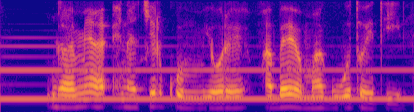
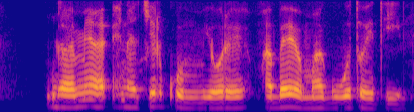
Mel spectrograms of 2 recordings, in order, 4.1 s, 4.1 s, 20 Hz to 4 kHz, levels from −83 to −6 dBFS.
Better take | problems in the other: second | background sound (Wind instrument, woodwind instrument); 10 dB below the speech

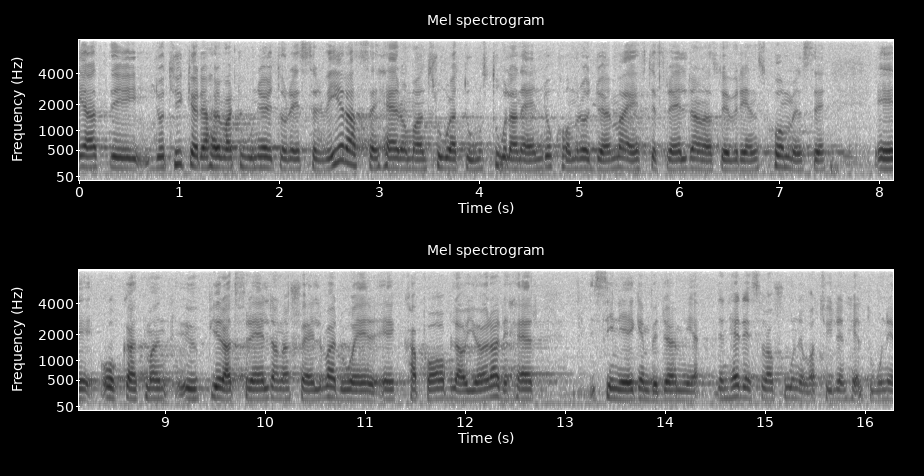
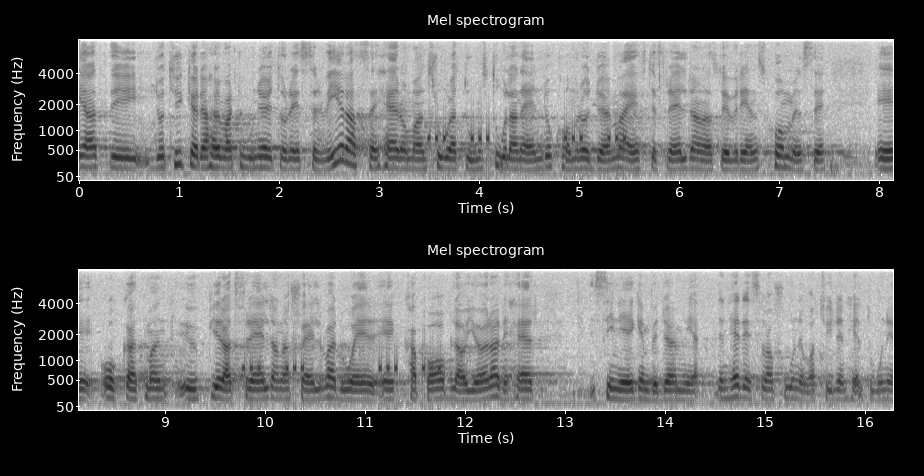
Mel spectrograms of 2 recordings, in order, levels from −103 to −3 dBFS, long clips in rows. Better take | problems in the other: first | background sound (Telephone); 10 dB below the speech

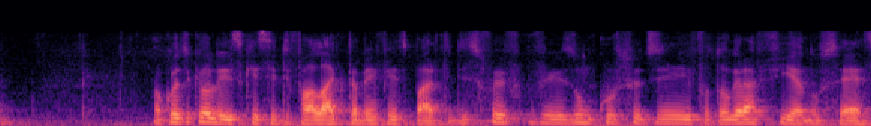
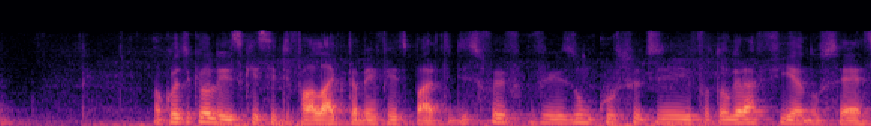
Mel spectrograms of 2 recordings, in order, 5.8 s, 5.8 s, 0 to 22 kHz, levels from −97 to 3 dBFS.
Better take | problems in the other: first | background sound (Animal); 17 dB below the speech

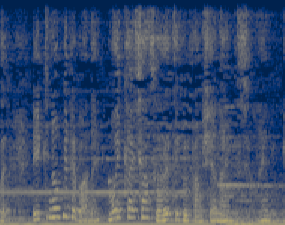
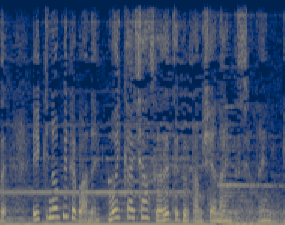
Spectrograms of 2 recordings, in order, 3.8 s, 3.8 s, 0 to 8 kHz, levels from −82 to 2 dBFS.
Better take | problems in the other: second | room echo; dies away in 1.9 s

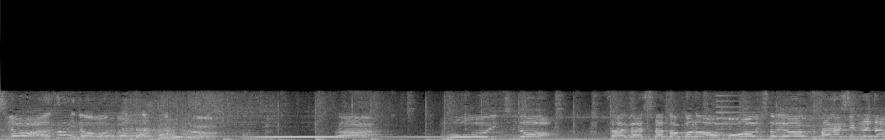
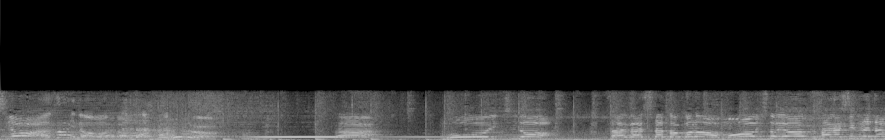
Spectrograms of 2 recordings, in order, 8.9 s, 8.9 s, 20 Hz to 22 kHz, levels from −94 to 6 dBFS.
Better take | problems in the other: second | background sound (Guitar); 15 dB below the speech

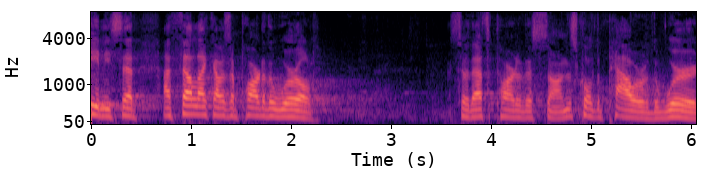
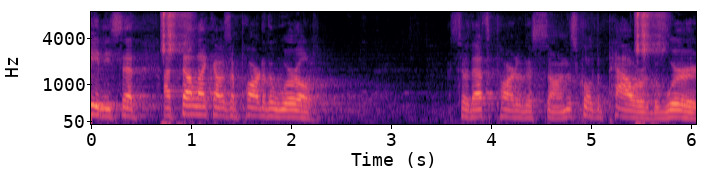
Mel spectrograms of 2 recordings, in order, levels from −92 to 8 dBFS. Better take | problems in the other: first | background sound (Rattle (instrument)); 7 dB below the speech // room echo; dies away in 0.8 s

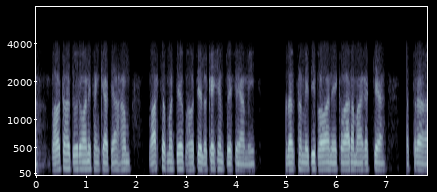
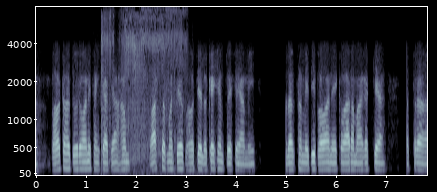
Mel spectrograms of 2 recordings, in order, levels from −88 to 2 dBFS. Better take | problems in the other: first | background sound (Fart); 11 dB below the speech

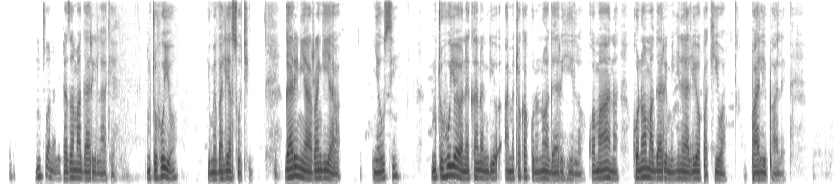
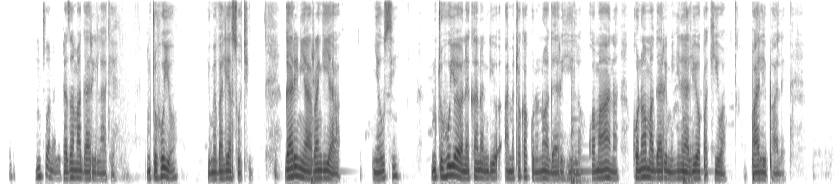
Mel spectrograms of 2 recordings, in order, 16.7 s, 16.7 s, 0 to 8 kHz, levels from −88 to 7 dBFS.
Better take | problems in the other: first | noise reduction (neural separator model SepFormer DNS4)

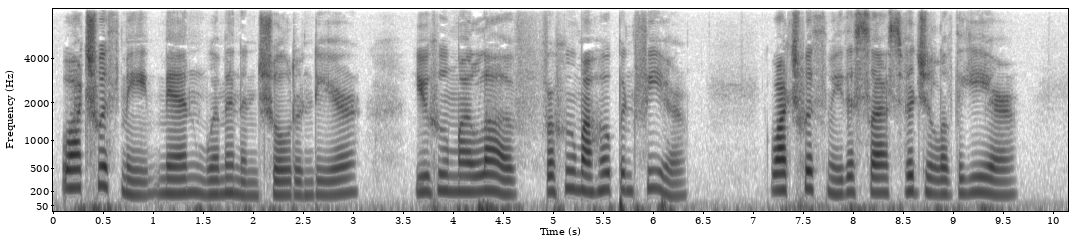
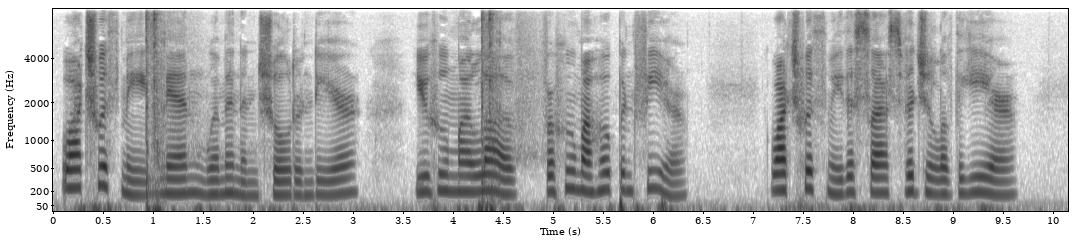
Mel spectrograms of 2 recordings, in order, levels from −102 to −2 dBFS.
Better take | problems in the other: first | background sound (Gunshot, gunfire); 11 dB below the speech

